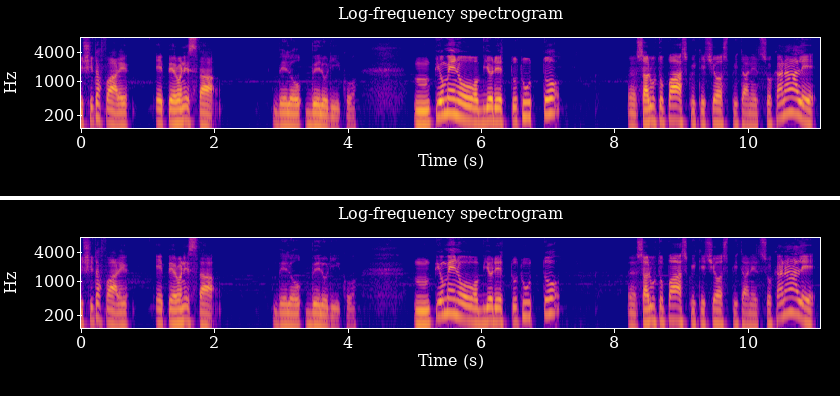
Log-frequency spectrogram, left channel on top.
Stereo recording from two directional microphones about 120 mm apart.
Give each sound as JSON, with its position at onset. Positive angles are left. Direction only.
{"t": 0.0, "sound": "speech", "side_deg": 15}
